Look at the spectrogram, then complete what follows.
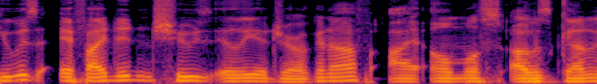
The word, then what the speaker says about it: Ilja Dragunov: It's Ilja Dragunov, bro. Sorry, I'm not good with pronouncing names, man.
